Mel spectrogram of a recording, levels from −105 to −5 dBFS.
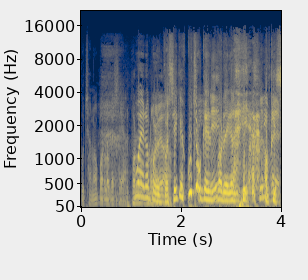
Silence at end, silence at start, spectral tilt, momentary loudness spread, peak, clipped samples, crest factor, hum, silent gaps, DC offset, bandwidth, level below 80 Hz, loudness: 0 s; 0 s; -6.5 dB/octave; 20 LU; -4 dBFS; under 0.1%; 12 dB; none; none; under 0.1%; 14 kHz; -32 dBFS; -15 LUFS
